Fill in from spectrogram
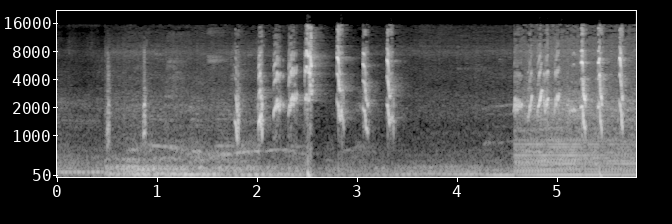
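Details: Cucak kombo in 'tembakan besetan' song. Sparse high chips build into a quick series of loud sharp notes, then a dense burst of high shrill notes over steady low background noise.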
